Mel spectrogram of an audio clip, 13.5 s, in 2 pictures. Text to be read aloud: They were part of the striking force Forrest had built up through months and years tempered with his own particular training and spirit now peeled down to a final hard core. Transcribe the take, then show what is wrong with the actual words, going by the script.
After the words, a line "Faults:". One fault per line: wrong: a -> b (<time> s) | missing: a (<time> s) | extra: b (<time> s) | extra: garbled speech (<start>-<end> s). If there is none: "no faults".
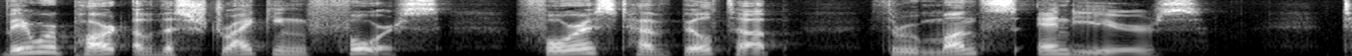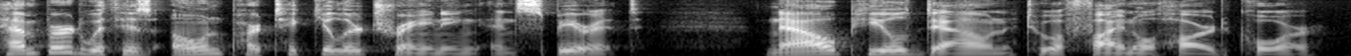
They were part of the striking force Forrest have built up through months and years tempered with his own particular training and spirit now peeled down to a final hard core.
Faults:
wrong: had -> have (3.1 s)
